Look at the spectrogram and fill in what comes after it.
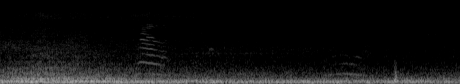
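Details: Abandoned roadside cat lets out one distinct descending meow, followed a couple of seconds later by a softer, fainter mew, with a constant deep vehicle rumble throughout.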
